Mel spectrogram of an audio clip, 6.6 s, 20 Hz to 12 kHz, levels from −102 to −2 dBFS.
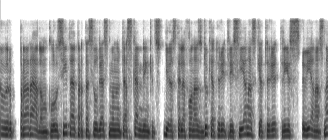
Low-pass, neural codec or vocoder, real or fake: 7.2 kHz; codec, 16 kHz, 4.8 kbps, FACodec; fake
